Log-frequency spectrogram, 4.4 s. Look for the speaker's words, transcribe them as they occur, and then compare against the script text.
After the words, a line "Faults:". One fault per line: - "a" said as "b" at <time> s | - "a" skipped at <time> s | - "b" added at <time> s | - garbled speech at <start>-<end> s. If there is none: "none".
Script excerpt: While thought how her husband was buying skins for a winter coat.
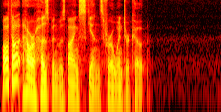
While thought how her husband was buying skins for a winter coat.
Faults:
none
